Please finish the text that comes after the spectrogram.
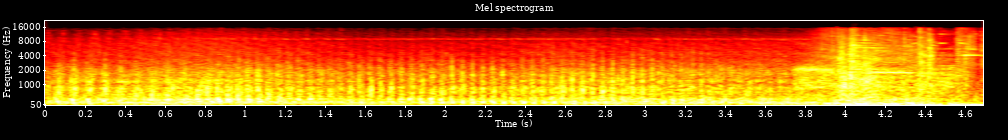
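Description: A helicopter sound effect beats out a steady, fast rotor chop at close range, holding even for several seconds before swelling louder with a sharp, bright burst near the end.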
